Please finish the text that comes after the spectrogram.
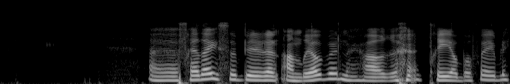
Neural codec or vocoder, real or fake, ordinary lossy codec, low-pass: none; real; none; 7.2 kHz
